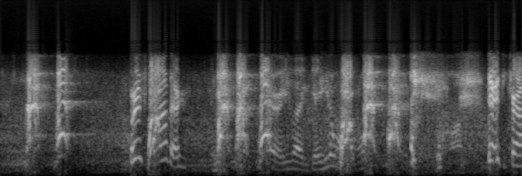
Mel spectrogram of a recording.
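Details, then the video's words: Cockapoos yapping at a cement dog statue, quick high barks mixed with a person talking and laughing over them. "Funny Cockapoo Dogs Barking @ Cement Dog Statue"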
